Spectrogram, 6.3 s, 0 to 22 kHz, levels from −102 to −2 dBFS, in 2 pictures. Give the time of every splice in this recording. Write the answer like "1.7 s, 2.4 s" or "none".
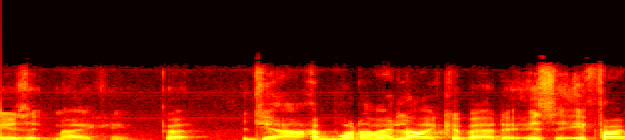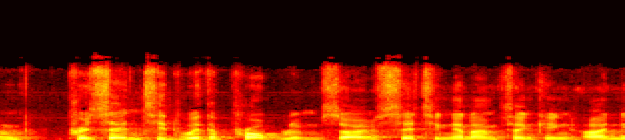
1.1 s, 3.3 s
